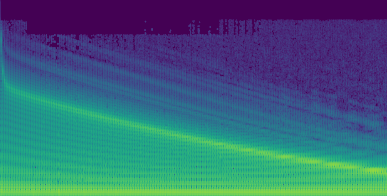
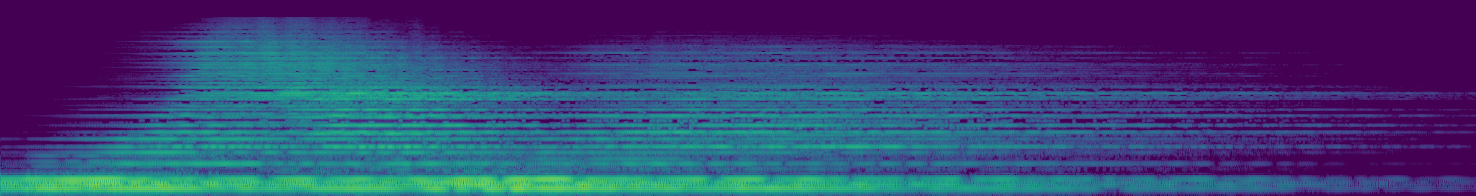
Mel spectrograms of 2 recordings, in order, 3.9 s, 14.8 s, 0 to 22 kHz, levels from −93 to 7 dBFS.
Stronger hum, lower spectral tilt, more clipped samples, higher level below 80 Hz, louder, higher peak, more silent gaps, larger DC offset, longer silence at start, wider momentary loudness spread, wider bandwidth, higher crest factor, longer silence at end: first, 60 Hz at -15 dBFS vs none; first, -7.5 dB/octave vs -5 dB/octave; neither; first, -16 dBFS vs -54 dBFS; first, -14 LUFS vs -22 LUFS; first, 0 dBFS vs -8 dBFS; neither; first, 1% vs under 0.1%; about the same, 0 s vs 0 s; second, 2 LU vs 17 LU; second, 6.4 kHz vs 13 kHz; about the same, 12 dB vs 16 dB; second, 0 s vs 3.8 s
